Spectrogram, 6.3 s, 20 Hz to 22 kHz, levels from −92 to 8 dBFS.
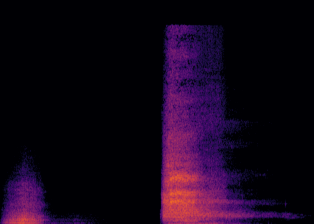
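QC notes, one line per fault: Nothing stood out on listening.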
